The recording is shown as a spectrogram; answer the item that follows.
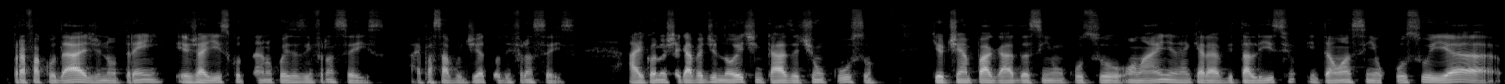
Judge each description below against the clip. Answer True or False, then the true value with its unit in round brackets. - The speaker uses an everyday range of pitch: False (1.9 semitones)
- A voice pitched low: True (95 Hz)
